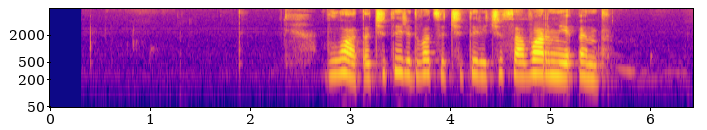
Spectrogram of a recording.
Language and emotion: Russian, neutral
